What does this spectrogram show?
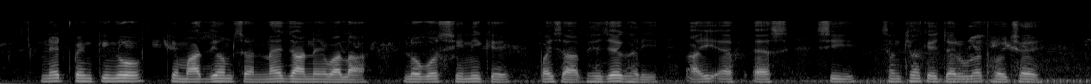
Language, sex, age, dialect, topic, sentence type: Maithili, male, 18-24, Angika, banking, statement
